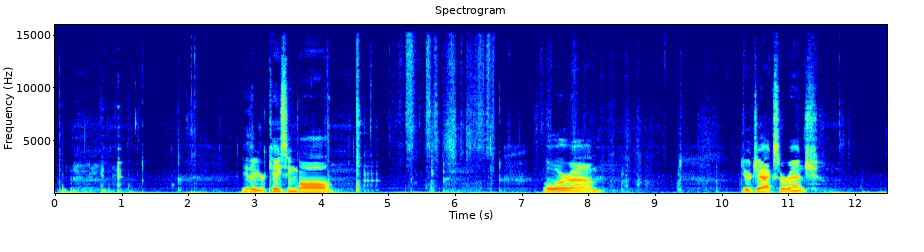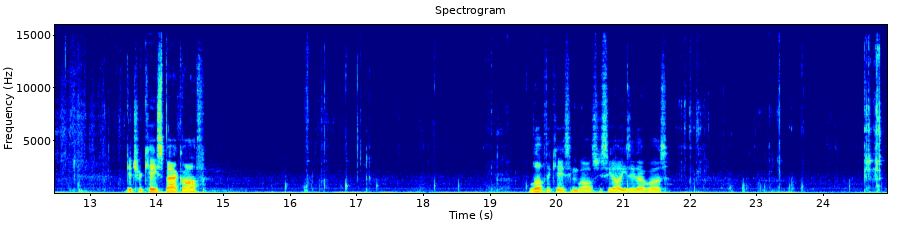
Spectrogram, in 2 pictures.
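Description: Hands tap and handle a small metal watch case on a table.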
